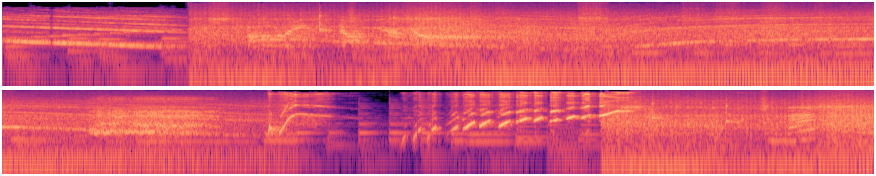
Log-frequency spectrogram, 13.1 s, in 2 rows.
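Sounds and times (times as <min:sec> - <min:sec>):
emergency siren wailing: 0:00.0 - 0:09.2, 0:10.1 - 0:11.5
low engine rumble: 0:01.4 - 0:08.5, 0:11.0 - 0:13.0.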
